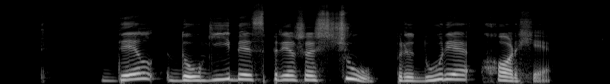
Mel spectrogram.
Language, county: Lithuanian, Klaipėda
